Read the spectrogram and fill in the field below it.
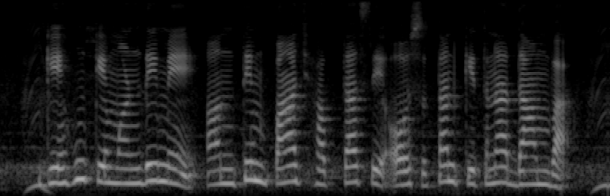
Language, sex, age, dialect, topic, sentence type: Bhojpuri, female, 18-24, Southern / Standard, agriculture, question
